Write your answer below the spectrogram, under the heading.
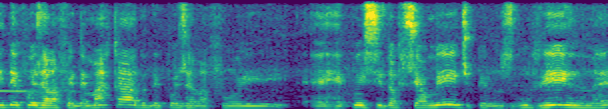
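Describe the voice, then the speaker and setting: A woman with a very deep, low pitch talks at a moderate pace with hardly any pauses. Her intonation is monotone and flat, and there is noticeable background noise. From Brazil, Ceará (Aquiraz). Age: 70s. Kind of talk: oral history storytelling. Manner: halting.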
